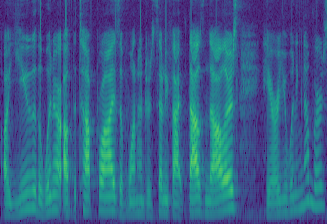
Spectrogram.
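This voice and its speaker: A woman news anchor reading scripted news in a measured, formal announcer delivery. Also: fairly low pitch, expressive, a little hiss or hum.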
